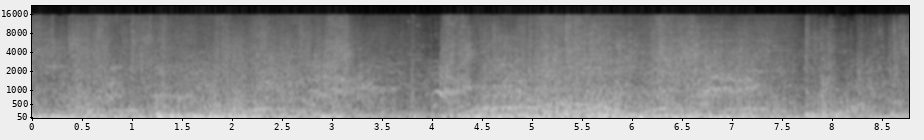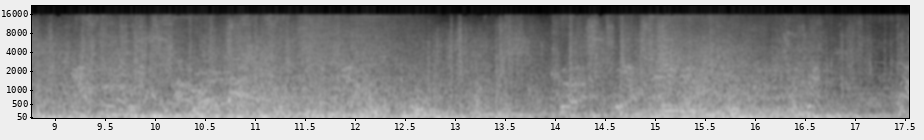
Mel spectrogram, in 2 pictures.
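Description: Blades slash and clang in quick hits.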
